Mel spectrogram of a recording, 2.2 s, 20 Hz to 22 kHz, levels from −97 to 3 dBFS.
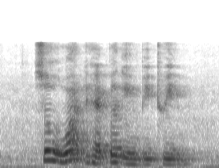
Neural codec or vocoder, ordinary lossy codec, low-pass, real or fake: codec, 16 kHz, 8 kbps, FreqCodec, smaller model; none; none; fake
